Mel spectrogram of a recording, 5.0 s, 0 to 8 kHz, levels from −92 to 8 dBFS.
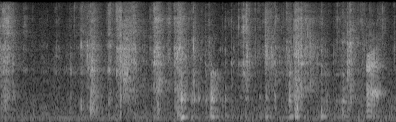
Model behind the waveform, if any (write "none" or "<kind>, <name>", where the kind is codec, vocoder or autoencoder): vocoder, Vocos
